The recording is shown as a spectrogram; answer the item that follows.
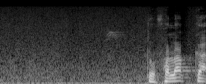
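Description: Steady background hiss with nothing else over it, then a man's voice starts speaking about one and a half seconds in.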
